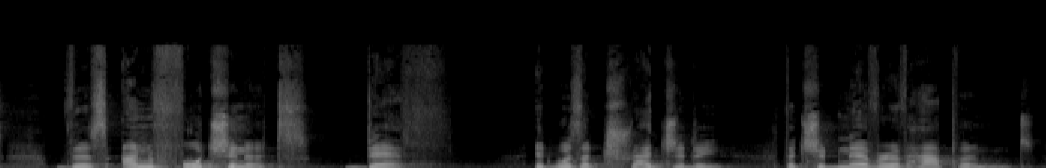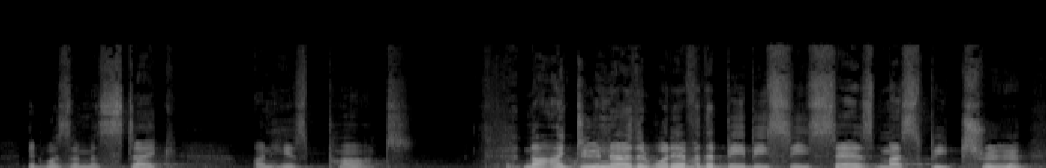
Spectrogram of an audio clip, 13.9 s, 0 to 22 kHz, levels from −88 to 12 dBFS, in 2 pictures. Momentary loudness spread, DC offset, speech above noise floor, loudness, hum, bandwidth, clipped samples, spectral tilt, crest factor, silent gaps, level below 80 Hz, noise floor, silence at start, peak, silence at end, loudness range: 18 LU; under 0.1%; 39 dB; -34 LUFS; none; 16 kHz; under 0.1%; -5 dB/octave; 20 dB; none; -66 dBFS; -73 dBFS; 0.4 s; -14 dBFS; 0 s; 10 LU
